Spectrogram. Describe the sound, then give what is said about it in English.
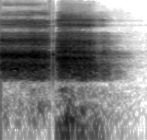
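Conscious connected breathing flows in and out without pausing at the top or bottom. Two airy, breathy passes of air run together with barely a break, and the second trails off into silence. “And this breath is actually one that is, it can be done either in and out through the mouth or in and out through the nose. And the only distinction is that you're not actually stopping and pausing at the top or the bottom. So it sounds like this.”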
